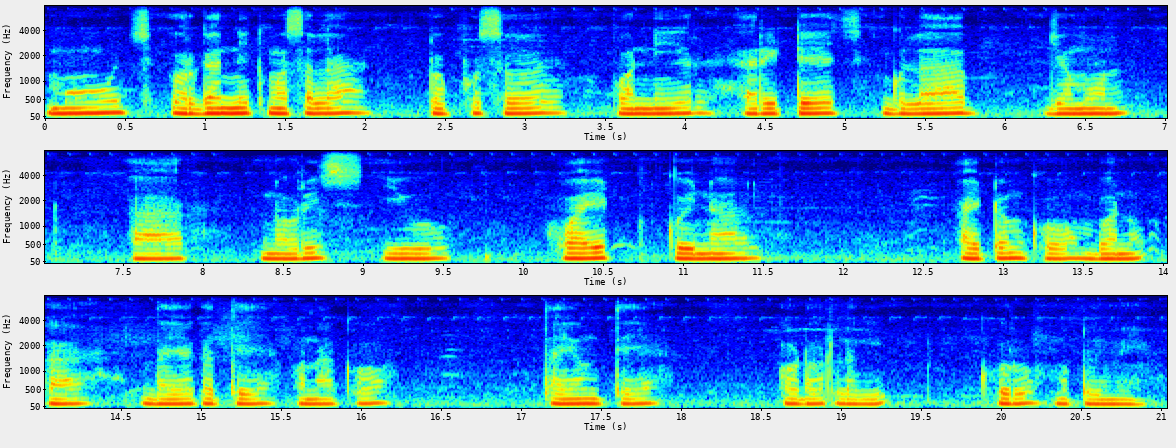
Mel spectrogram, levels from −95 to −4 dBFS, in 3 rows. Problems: none marked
